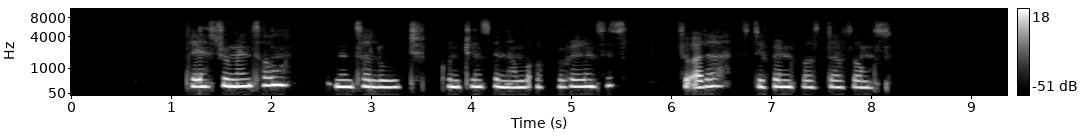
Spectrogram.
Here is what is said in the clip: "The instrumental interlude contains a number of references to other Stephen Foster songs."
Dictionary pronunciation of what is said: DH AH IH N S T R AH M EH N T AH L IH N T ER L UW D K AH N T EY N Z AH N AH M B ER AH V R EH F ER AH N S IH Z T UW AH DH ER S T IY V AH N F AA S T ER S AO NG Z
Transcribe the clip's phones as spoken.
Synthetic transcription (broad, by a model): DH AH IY N S T R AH M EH N T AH L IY N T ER L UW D K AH N T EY N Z AH N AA M B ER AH P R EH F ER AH N S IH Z T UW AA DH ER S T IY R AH N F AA S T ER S AO NG S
